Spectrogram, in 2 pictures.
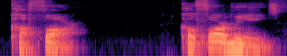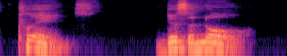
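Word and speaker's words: כפר: is the Hebrew word H 37:22 and is pronounced Kafar Kafar means cleanse dissing all forgive be merciful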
